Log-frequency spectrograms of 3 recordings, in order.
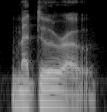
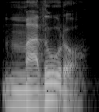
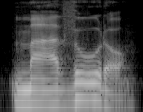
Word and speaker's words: Maduro: Ahora, la palabra maduro. No se pronuncia Maduro, sino Maduro. La D española aquí se pronuncia como la TH inglesa de mother, they o this. Maduro.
